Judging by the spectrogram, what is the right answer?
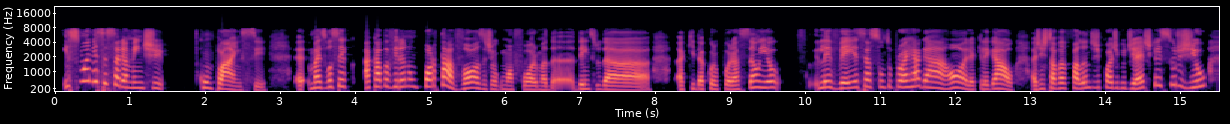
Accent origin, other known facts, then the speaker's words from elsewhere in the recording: Santos, São Paulo, Brazil; moved away as an adult; Eu sou de Santos. E eu estudei numa escola relativamente simples lá em Santos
